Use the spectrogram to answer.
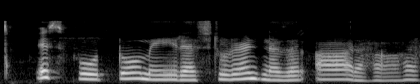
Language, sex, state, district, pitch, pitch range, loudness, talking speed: Hindi, female, Madhya Pradesh, Umaria, 230 Hz, 205-250 Hz, -18 LUFS, 115 wpm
